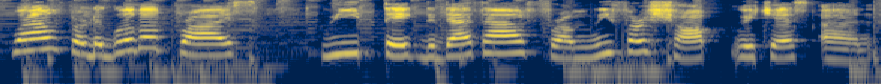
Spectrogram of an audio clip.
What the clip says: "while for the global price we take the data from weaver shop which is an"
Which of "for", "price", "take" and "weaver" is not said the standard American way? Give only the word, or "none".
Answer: weaver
